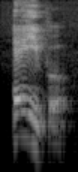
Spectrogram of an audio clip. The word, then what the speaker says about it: able: 発音に注意ですね。あっていうふうに読み始めないように気をつけてください。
